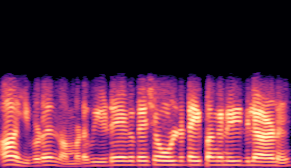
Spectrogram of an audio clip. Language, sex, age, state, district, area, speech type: Malayalam, female, 18-30, Kerala, Wayanad, rural, conversation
